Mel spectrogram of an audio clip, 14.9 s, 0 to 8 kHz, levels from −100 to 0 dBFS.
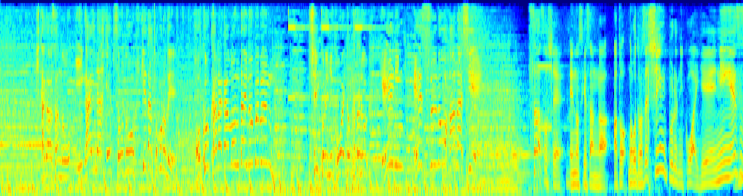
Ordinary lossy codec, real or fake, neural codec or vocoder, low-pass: none; real; none; 7.2 kHz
